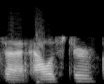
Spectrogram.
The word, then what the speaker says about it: Alistair: It's Alistair, like Alistair Crowley.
